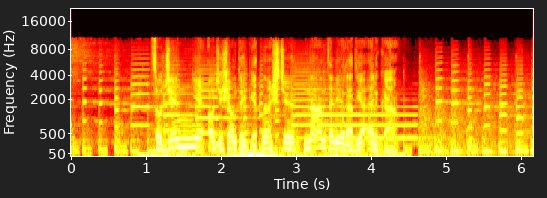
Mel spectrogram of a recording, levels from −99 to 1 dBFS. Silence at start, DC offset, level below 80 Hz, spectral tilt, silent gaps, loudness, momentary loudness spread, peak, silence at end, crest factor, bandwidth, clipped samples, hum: 0 s; under 0.1%; -24 dBFS; -5 dB/octave; none; -10 LUFS; 12 LU; 0 dBFS; 0 s; 10 dB; 11 kHz; 0.7%; none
